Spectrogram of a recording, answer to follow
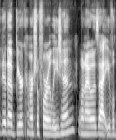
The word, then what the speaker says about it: Elysian: I actually did a beer commercial for Elysian when I was at Evil Geniuses.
